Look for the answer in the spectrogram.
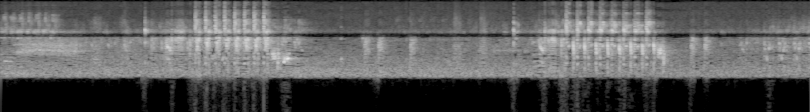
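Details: Wild bar-winged prinia singing: two loud bursts of rapid, sharp, pulsed chips, high and buzzy, each lasting about a second, with softer scattered chirps between them.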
